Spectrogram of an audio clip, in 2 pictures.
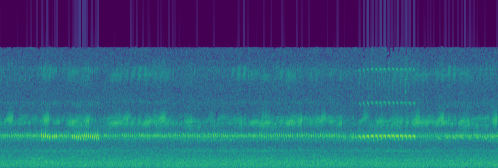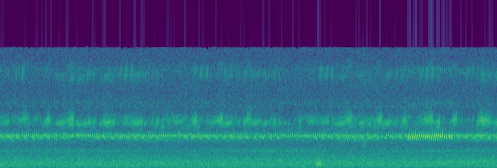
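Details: Night cricket chorus with a continuous high shrill chirping that pulses rhythmically. Three louder, closer trills of about half a second each stand out above the background.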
